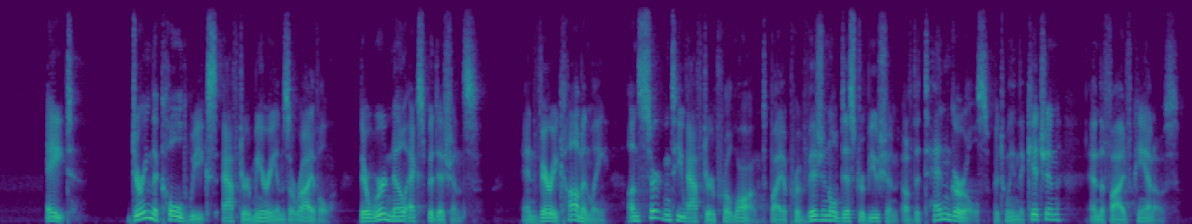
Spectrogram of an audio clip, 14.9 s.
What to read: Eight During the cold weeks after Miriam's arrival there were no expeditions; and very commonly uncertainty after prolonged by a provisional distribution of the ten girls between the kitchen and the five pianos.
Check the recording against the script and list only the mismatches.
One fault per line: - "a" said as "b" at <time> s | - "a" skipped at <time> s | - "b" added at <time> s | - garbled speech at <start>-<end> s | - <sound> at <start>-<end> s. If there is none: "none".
none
